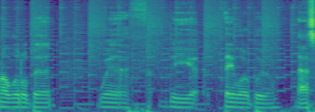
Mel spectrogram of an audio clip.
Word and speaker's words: phthalo: killed it down a little bit with the phthalo blue that's how you say it so I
